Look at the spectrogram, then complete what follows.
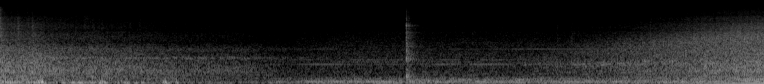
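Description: An electric fan winds down and fades, then a sharp click about four seconds in, after which a black HVAC-type fan motor with its blade starts and spins up, its hum and air noise rising steadily toward the end.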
